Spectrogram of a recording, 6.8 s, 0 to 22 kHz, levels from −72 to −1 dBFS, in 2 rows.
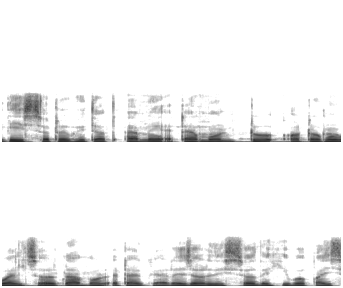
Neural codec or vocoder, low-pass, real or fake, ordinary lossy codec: codec, 16 kHz, 8 kbps, FreqCodec, larger model; none; fake; none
